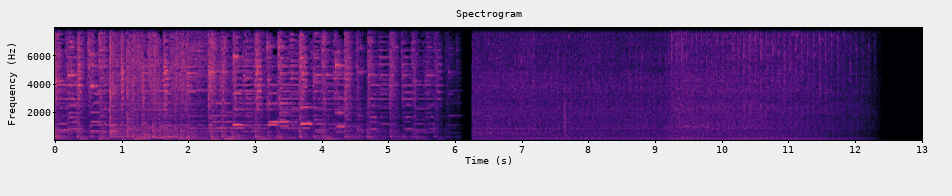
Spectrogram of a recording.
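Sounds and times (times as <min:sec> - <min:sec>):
car engine idling: 0:06.3 - 0:12.4.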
